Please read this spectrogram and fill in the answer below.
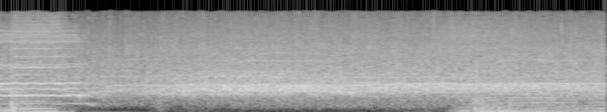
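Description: A singer's final held note with the band behind him ends about a second in, and a studio audience takes over with applause. Low backing music comes in under the clapping near the end.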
